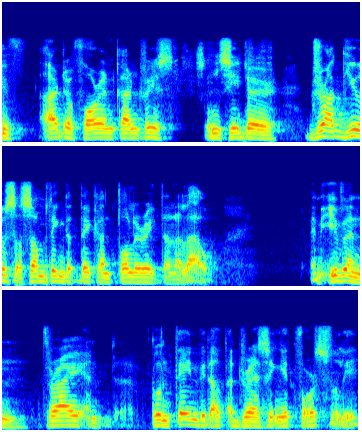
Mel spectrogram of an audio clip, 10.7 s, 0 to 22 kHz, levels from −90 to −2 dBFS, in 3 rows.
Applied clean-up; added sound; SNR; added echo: neural mask model Resemble Enhance denoiser.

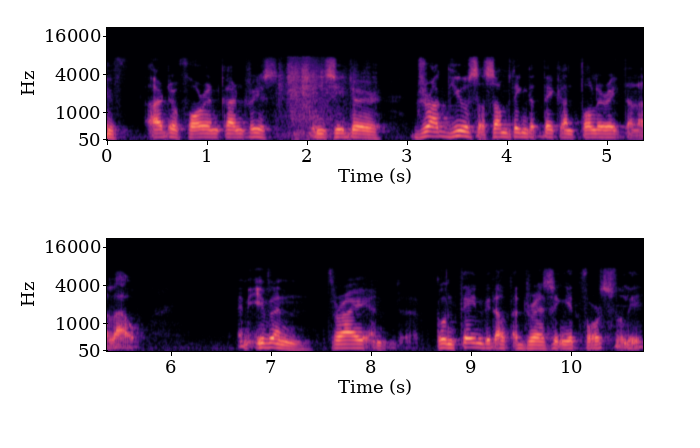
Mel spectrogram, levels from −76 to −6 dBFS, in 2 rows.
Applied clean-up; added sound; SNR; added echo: none; Tools; 11 dB; none.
